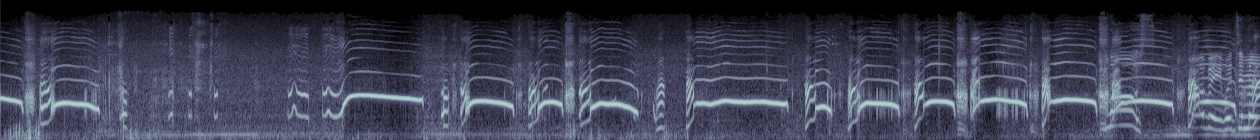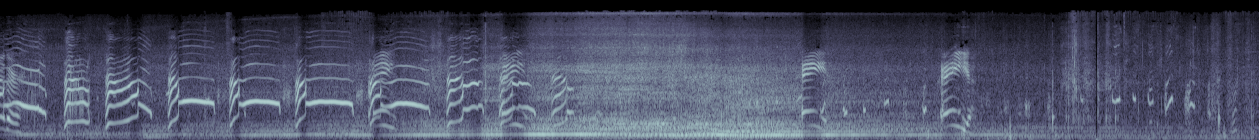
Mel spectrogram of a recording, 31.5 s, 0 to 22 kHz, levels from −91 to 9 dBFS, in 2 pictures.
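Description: DAB burbling: weak reception lets bit errors slip past error correction into the MP2 data. Corrupted samples put short noise blips into single sub-bands and corrupted scale factors make sub-bands jump in level, producing burbling at 1.06–2.02, 6.31–7.14, 10.34–11.30, 12.46–13.11, 16.10–17.09 and 24.74–25.07 s.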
